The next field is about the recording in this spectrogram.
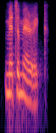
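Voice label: "metameric", English, Indian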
